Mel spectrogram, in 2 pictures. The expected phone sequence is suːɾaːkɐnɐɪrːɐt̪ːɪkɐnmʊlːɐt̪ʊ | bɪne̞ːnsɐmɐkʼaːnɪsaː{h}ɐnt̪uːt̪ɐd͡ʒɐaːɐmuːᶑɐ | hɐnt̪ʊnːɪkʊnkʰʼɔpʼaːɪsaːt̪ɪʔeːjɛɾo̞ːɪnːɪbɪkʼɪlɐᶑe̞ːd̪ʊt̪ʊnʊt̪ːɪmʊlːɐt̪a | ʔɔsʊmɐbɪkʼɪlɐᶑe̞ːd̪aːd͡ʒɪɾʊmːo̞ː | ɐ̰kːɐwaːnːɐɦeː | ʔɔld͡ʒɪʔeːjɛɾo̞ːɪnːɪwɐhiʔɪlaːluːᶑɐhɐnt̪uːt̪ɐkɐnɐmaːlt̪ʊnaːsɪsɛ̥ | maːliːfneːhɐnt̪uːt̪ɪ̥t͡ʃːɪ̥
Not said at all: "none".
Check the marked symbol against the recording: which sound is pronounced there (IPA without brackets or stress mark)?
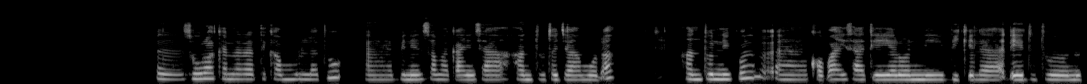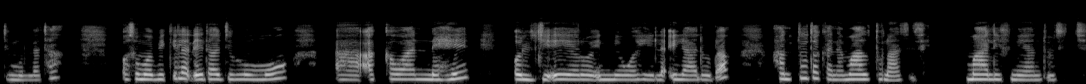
h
